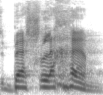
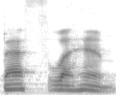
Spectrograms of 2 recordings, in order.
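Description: First: The word has a harsh guttural throat sound. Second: The word is said smoothly without throat sounds. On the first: This is how it is said in Aramaic or Hebrew. "It's Beshlechem. ... I'm emphasizing and embellishing it just a little" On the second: This is the Western English way of saying it. "Very smooth, very Bethlehem"

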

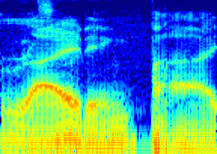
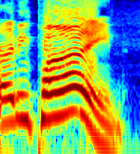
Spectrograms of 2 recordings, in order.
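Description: First: It is said slowly in a deep voice. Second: It is said in a normal everyday voice.

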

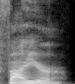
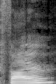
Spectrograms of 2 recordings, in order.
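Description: First: An extra vowel sound makes it almost two syllables. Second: It is said as one tight syllable. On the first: The speaker calls it right. "say fire" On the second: The speaker calls it wrong. "Don't say fire"

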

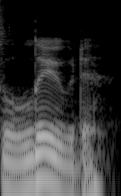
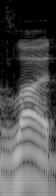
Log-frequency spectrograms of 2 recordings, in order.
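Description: First: The vowel rhymes with food. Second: The vowel rhymes with mud. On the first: The speaker calls it right. "It's pronounced lewd" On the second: The speaker calls it wrong. "It's not lud"

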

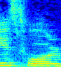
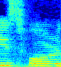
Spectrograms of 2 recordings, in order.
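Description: No difference in how they are said.

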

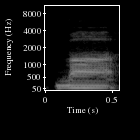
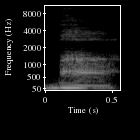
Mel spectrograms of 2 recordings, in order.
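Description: First: The syllable is said with a plain voice. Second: The syllable is said with a breathy voice.

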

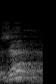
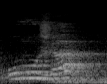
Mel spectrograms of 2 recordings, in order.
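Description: First: The opening 'u' vowel is dropped entirely. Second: The opening rounded 'u' vowel is clearly pronounced. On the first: The speaker calls it wrong. "А мы слышим, что, да?" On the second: The speaker calls it right. "Губы должны сложиться на у-у-у"

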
